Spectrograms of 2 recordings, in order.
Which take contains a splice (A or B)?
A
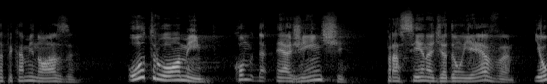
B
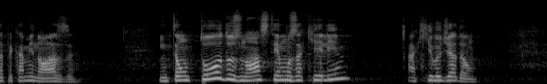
A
